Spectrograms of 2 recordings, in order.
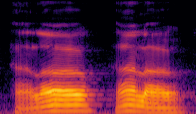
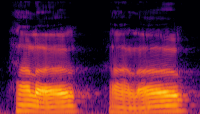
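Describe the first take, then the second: The two takes are said the same way.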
